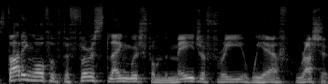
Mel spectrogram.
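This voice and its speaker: Music in the background accompanies a man who speaks at a fairly quick pace and medium pitch with lively intonation. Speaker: gaming content creator. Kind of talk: casual gaming commentary.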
